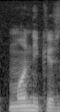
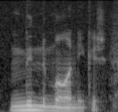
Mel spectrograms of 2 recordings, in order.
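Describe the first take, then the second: First: Mónicas said as a clipped slip, first syllable mne dropped; wrong word. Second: Mnemónicas said in full as mne-mó-ni-cas, the m and n both sounded; carefully spells out mnemónicas with its opening mne; correction. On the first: Podcaster trips on a hard word, saying mónicas. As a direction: stumbles into mónicas, missing the mne. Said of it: "mónicas não". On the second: Podcaster corrects himself, careful mnemónicas. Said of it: "mónicas não, mnemónicas". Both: Shown as a demonstration.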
